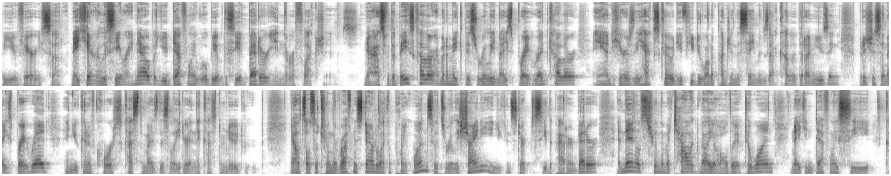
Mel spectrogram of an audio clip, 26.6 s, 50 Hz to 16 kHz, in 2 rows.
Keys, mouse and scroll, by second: 3.4 middle click, 5.3 ctrl+v, 5.3 middle click, 5.8 click, 7.9 click, 8.6 click, 13.6 middle click, 16.1 middle drag, 17.0-18.8 drag, 22.6-24.0 drag, 25.0 middle click, 25.6 middle click, 26.1 KP_0.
